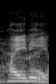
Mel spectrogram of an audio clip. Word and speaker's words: Hyde: Now, you've coached 16 All-Americans, from Dave Hyde, I think that's the correct pronunciation. Heidi, okay, to Tim Lowry.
